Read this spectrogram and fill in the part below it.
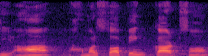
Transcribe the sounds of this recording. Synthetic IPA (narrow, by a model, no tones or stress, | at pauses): iəɦã | həməɾsɔːpɪ̃ŋɡkaːɾɖsɔ̃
